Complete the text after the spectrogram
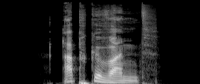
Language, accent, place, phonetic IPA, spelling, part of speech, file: German, Germany, Berlin, [ˈapɡəˌvant], abgewandt, verb, De-abgewandt.ogg
- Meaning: past participle of abwenden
